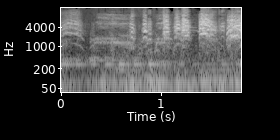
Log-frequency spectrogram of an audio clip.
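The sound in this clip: Gulls squawk as they squabble over breadcrumbs. Many harsh, overlapping calls come in quick bursts, loud and continuous, with no talking.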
